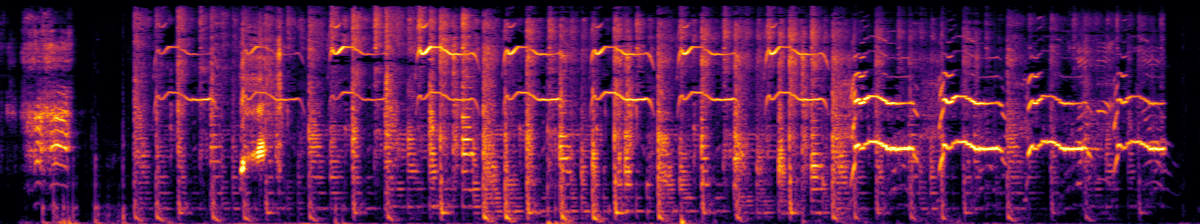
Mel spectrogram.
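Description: A screaming novelty song: short, high, wavering shrieks repeat in a regular pattern over a steady thumping beat, with the cries dropping lower toward the end.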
